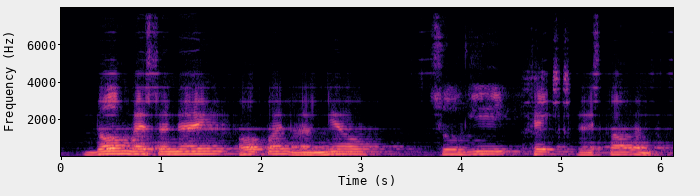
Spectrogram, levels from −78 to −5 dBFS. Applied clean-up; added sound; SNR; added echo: neural separator model SepFormer DNS4.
